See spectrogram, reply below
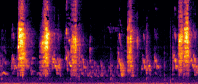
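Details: Budgerigars relaxing and cleaning their feathers after an afternoon bath give scratchy, chirpy squawks in quick bursts, about two each second.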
